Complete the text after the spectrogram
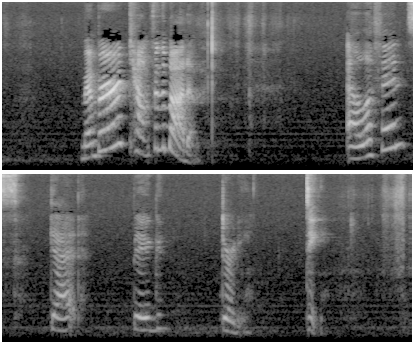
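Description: A woman speaks clearly and with animation close by, in short phrases with pauses.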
